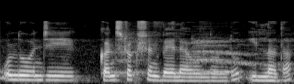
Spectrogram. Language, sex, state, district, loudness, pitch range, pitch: Tulu, female, Karnataka, Dakshina Kannada, -15 LUFS, 180-205 Hz, 190 Hz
